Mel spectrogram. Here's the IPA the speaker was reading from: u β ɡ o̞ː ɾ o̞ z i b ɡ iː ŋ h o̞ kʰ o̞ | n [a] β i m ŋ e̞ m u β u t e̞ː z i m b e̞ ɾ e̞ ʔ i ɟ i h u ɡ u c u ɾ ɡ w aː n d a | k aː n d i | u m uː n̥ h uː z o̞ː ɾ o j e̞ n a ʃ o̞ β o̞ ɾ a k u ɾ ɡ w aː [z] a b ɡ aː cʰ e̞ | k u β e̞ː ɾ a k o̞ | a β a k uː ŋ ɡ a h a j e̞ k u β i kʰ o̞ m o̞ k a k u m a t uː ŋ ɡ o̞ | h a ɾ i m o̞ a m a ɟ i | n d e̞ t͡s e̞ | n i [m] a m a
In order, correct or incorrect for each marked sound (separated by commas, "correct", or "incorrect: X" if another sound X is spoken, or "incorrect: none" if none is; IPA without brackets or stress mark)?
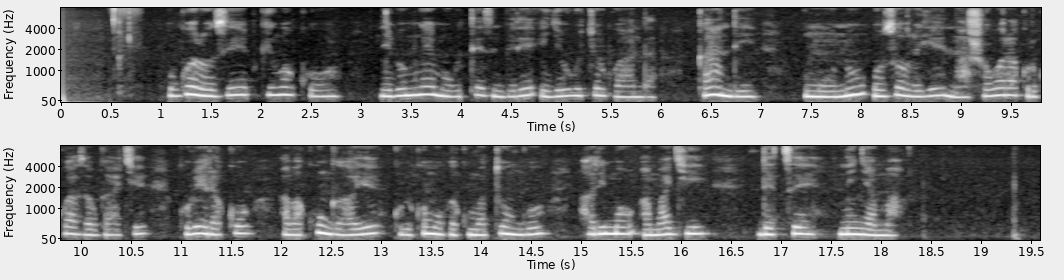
incorrect: i, correct, incorrect: ɲ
